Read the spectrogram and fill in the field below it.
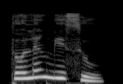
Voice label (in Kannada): "ತೊಲಂಗಿಸು", Kannada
